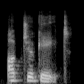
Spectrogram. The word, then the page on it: objurgate: Indian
